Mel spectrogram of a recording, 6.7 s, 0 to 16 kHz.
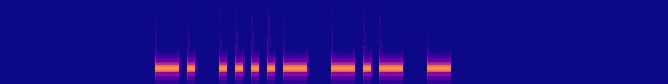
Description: Morse code, heard as a keyed tone, about 15 wpm, 700 Hz. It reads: N4KT
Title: USA Call Signs - 4 Characters - 15wpm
